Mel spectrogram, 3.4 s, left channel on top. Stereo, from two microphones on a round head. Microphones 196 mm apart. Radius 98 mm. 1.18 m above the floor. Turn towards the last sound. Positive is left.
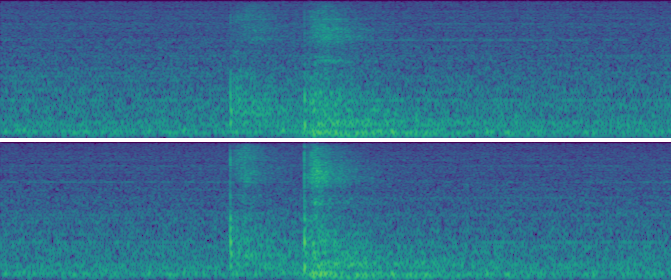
turn(degrees=-60)  # may be behind; listen again after turning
